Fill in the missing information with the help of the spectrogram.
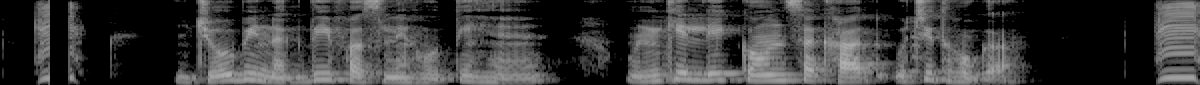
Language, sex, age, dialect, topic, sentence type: Hindi, male, 25-30, Garhwali, agriculture, question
